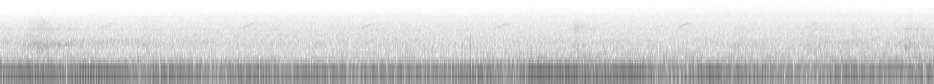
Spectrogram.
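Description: A bird repeating a short, high, rising chirp about once a second over a steady low hum.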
